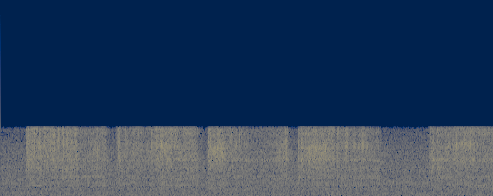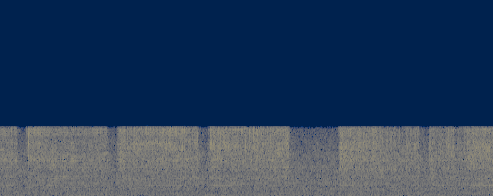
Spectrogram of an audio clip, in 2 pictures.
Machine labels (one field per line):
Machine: slide rail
